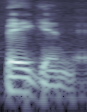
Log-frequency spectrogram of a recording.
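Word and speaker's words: Bégin: His pseudonym it was spelled like the word begin, but it was French, and so it was Bagan, Al Bagan.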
